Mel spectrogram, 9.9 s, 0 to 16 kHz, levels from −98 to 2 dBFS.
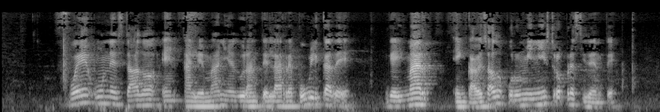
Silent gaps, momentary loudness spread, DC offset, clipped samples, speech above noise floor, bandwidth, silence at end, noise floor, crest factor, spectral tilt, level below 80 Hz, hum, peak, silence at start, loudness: none; 8 LU; under 0.1%; under 0.1%; 38 dB; 11.5 kHz; 0.4 s; -63 dBFS; 24 dB; -4.5 dB/octave; -56 dBFS; none; -4 dBFS; 0.9 s; -25 LUFS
